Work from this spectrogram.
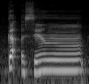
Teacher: یہاں پہ ہم نے نون کو کسی حد تک چھپا کے پڑھنا ہے، اسے اخفا کہتے ہیں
